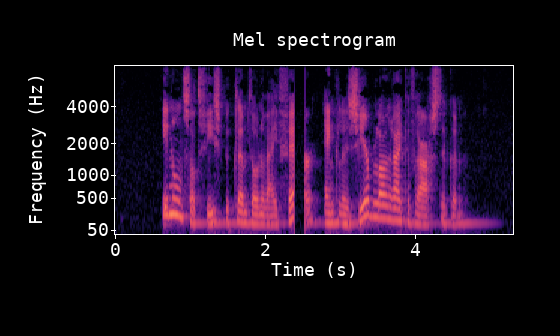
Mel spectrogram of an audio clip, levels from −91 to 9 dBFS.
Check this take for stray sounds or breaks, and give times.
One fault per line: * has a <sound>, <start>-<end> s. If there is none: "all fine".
* has a dropout, 2.4-2.5 s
